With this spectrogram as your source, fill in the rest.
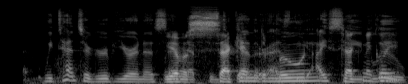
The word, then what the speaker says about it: Uranus: As you can see, Neptune is nearly double the distance that Uranus is from Saturn. Despite that, you didn't say it right. Come on. Call it by its right rightful name, Uranus.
